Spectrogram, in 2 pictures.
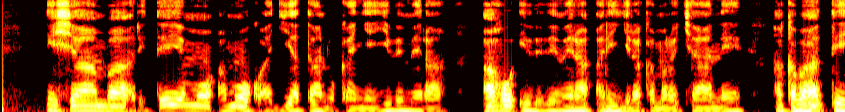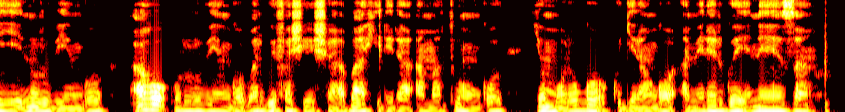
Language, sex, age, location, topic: Kinyarwanda, female, 18-24, Huye, agriculture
